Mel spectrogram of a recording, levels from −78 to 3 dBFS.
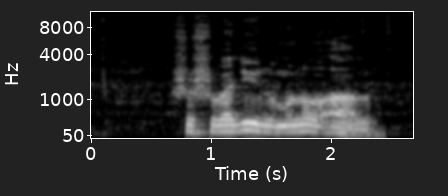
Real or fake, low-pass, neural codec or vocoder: fake; 10.8 kHz; vocoder, 44.1 kHz, 128 mel bands every 256 samples, BigVGAN v2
